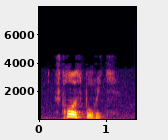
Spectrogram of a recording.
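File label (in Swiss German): "strossburig", Alsatian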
